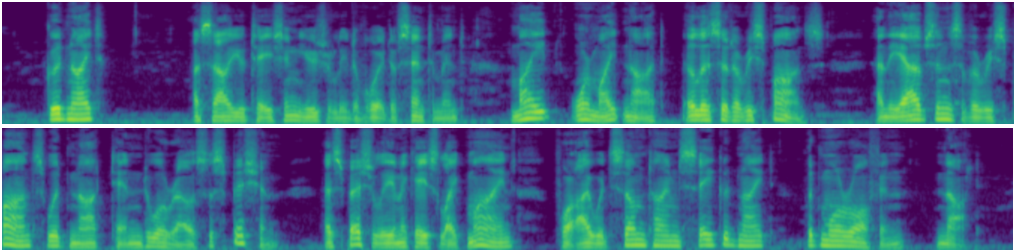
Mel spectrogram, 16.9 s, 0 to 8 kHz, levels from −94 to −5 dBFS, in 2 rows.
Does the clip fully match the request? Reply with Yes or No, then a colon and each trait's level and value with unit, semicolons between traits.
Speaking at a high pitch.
No: low, 105 Hz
